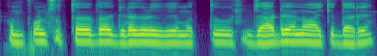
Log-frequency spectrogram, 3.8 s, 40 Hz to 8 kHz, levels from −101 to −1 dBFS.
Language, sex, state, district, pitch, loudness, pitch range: Kannada, male, Karnataka, Koppal, 155 Hz, -15 LUFS, 150-165 Hz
